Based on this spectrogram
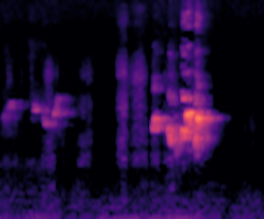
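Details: Untrained bulbul from Naft Khaneh: a few soft whistled notes, then a loud, rich, rolling warble lasting under a second, with light low hum behind.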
